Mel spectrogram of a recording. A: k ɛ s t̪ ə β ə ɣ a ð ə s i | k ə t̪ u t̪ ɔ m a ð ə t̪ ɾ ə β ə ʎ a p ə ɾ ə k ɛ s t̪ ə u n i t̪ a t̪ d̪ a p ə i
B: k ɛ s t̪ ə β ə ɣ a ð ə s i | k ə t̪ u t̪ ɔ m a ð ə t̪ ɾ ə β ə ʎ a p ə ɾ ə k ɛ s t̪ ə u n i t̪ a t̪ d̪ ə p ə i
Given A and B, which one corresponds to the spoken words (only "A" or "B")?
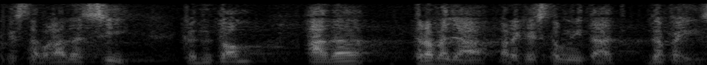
B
